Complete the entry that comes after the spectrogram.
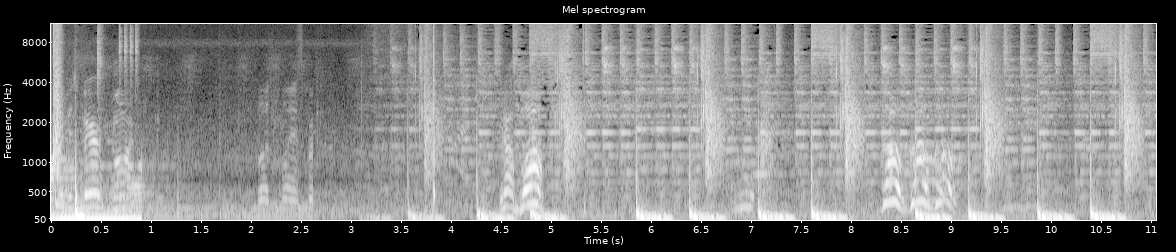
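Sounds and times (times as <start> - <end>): music with heavy bass beat: 0.0 - 0.9, 3.3 - 11.0
rapped vocals: 0.0 - 1.0, 6.1 - 10.8
person shouting: 6.8 - 7.4, 8.3 - 9.7.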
